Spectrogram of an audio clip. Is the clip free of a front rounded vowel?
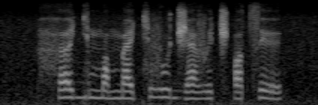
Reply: yes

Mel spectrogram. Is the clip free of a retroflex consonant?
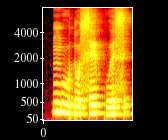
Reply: yes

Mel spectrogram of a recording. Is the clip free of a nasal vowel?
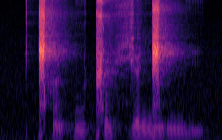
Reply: no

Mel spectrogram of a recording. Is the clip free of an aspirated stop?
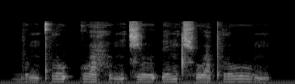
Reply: no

